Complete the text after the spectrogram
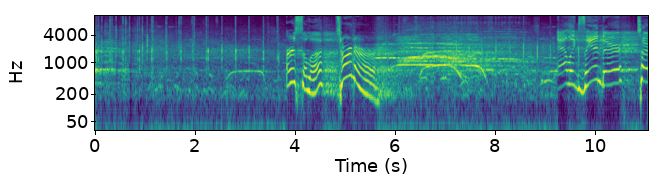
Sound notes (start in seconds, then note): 0.2 attendees applauding; 6.3 attendees cheering and applauding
